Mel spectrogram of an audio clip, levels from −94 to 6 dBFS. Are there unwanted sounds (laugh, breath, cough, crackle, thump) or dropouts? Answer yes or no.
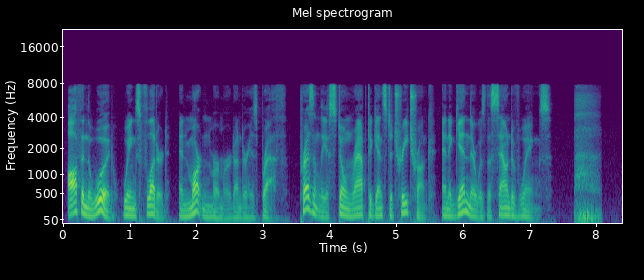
yes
